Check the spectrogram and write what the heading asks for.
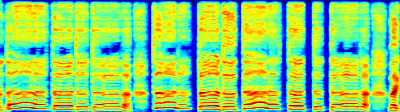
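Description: A young woman singing a short melody unaccompanied on wordless syllables: about a dozen short notes in a bouncy rhythm, voicing how she expected a song's part to go.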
